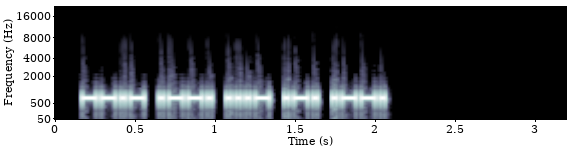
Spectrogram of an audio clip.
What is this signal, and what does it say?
Morse code, heard as a keyed tone, about 40 wpm, 700 Hz. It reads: QPVRP
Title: Code Groups - 5 Letters - 40wpm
